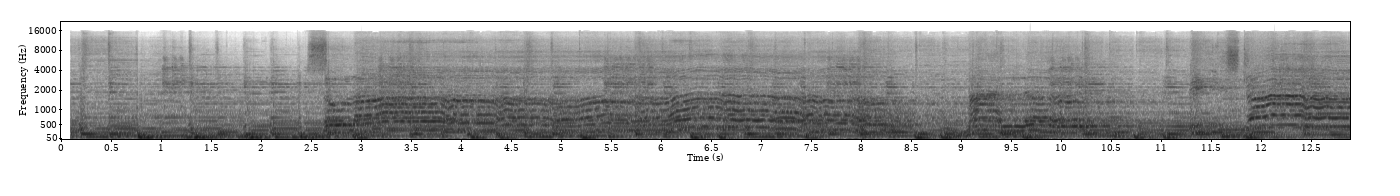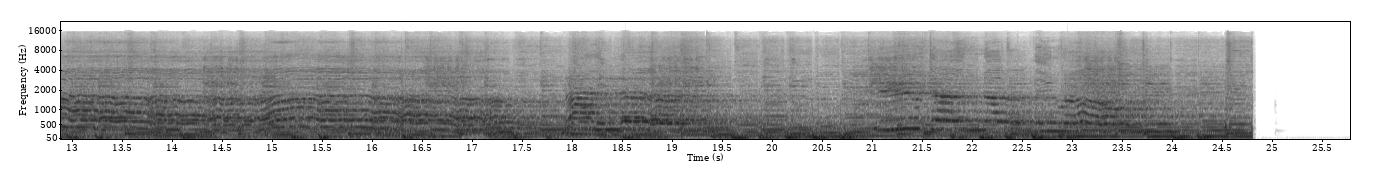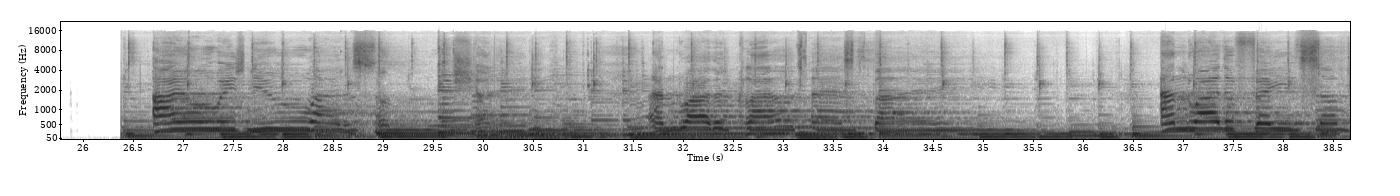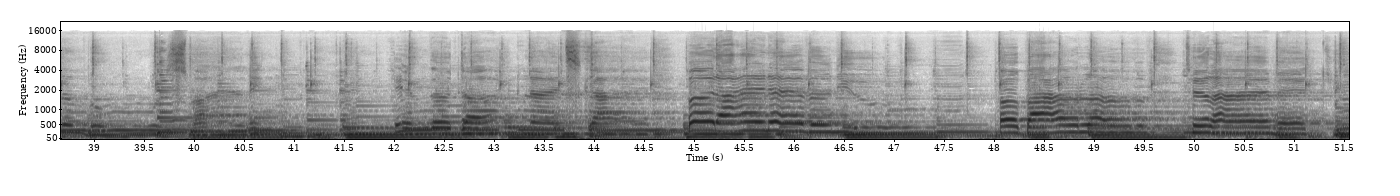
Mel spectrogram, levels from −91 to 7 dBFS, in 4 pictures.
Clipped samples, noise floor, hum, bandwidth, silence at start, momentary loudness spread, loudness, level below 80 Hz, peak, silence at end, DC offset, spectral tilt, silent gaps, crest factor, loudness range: under 0.1%; -83 dBFS; none; 16 kHz; 0.1 s; 5 LU; -13 LUFS; -24 dBFS; 0 dBFS; 0 s; under 0.1%; -6 dB/octave; none; 12 dB; 2 LU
